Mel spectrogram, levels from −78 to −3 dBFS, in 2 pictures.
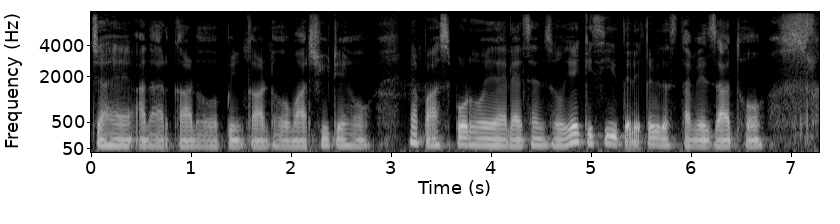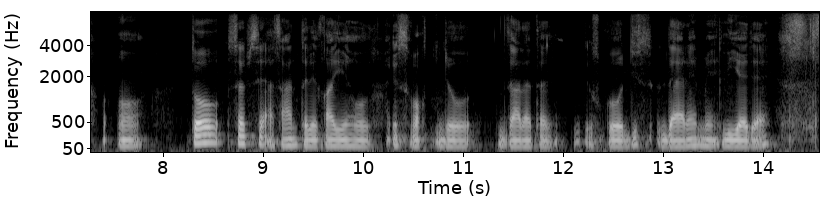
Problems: none marked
